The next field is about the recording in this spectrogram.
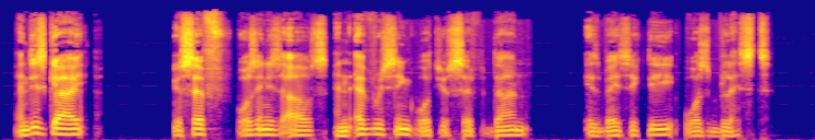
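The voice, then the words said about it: Foreign accent in English. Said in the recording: “sorry about my accent”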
